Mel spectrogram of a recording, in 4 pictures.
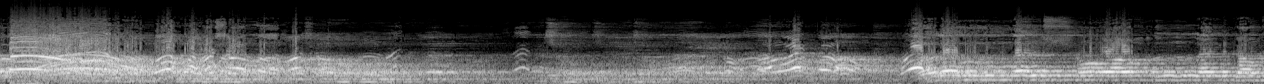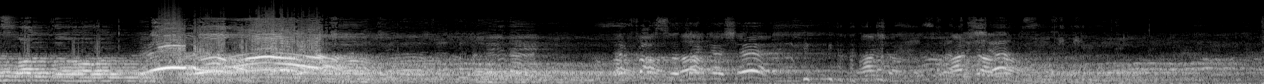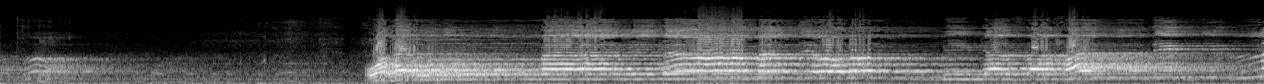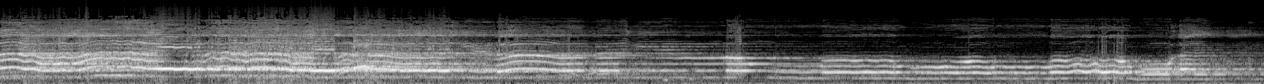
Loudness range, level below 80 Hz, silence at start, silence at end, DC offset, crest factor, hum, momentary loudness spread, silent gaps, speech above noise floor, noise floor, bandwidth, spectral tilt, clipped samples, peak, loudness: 14 LU; -38 dBFS; 0 s; 0 s; under 0.1%; 10 dB; none; 18 LU; none; 29 dB; -35 dBFS; 11 kHz; -4.5 dB/octave; 0.7%; 0 dBFS; -9 LUFS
